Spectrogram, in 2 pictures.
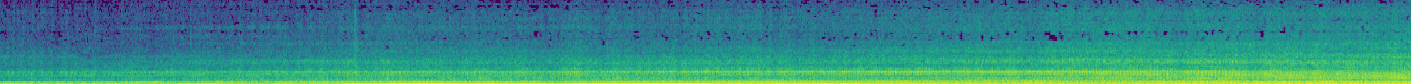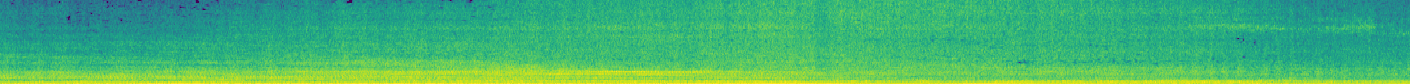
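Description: Diesel engines of Mitsubishi Canter light trucks labouring up a steep dirt grade. The steady drone grows louder as the trucks draw near and is loudest in the last dozen seconds.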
